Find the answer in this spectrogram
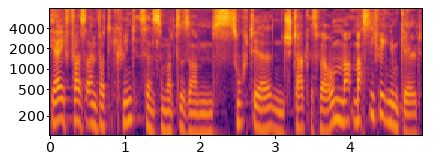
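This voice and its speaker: With noticeable background noise behind him, a man talks at a fairly quick pace with hardly any pauses. His fairly high voice has lively intonation. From Franconia, Germany. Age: 40s. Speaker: telephone sales consultant and online marketer. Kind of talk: interview. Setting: hotel during a seminar.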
